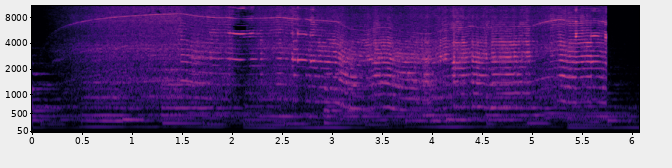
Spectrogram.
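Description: Handheld rotary carving tool with a burr grinding into cypress deadwood: a high whine that sags and rises in pitch as the burr bites, over background music, cutting off suddenly shortly before the end.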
